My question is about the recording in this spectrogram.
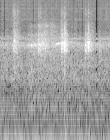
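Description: Faint sounds of a knife cutting through a skinned hare carcass on a wooden block, over a low steady hum.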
